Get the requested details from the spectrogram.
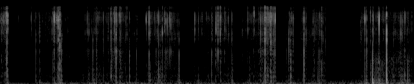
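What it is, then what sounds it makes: Cling film over a microphone, brushed. A bristle paintbrush brushes the grille of a round microphone wrapped in clear plastic cling film. It makes bright, crinkly, scratchy strokes in uneven bursts with short quiet gaps. The sound is mostly high and hissy, with little low end.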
